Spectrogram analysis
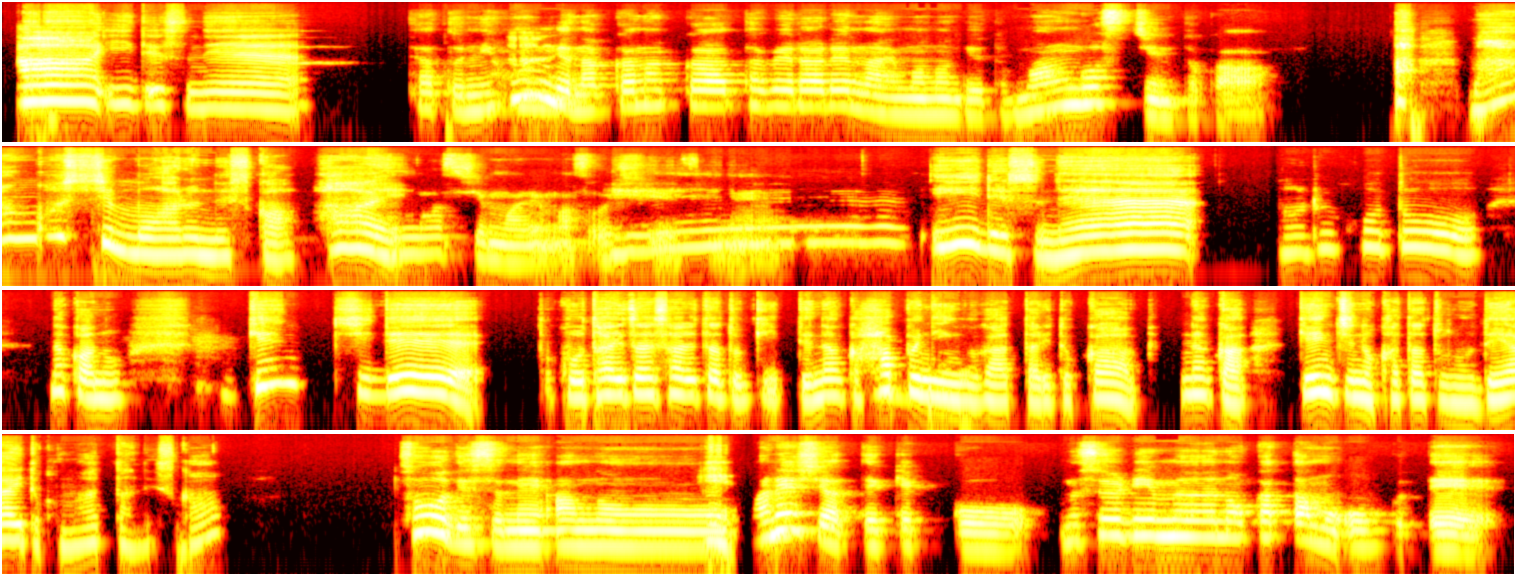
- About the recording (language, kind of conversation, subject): Japanese, podcast, 最近行って特に印象に残っている旅先はどこですか？
- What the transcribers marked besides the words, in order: static; other background noise; drawn out: "ええ"; tapping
